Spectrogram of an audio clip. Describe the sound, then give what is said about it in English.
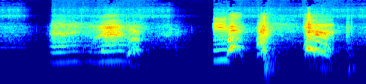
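A dog named Randall, being told to get out, whimpers in a drawn-out, wavering whine, then, after a short pause, lets out three or four sharp barks in quick succession, fairly loud. “My daddy says he's telling the dog to get out.”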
